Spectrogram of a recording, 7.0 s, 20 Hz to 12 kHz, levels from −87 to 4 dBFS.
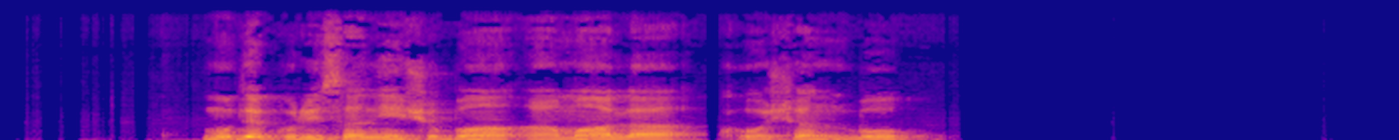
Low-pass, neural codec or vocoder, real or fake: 10.8 kHz; vocoder, 48 kHz, 128 mel bands, Vocos; fake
